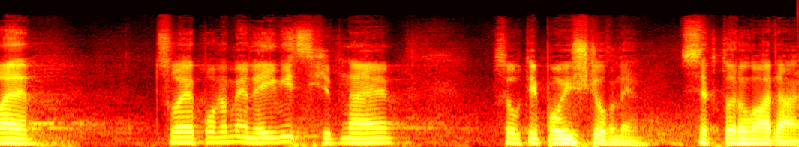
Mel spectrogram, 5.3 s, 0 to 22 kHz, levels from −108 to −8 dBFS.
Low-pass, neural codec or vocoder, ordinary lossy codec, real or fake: 14.4 kHz; codec, 44.1 kHz, 2.6 kbps, DAC; AAC, 96 kbps; fake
